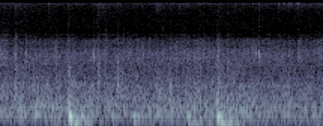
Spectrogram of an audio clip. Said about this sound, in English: It is a rainy day today.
